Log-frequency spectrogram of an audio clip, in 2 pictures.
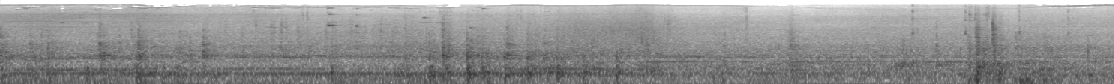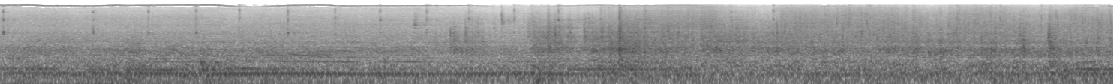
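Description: Rocks clatter and thud as they are dumped into a truck bed.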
